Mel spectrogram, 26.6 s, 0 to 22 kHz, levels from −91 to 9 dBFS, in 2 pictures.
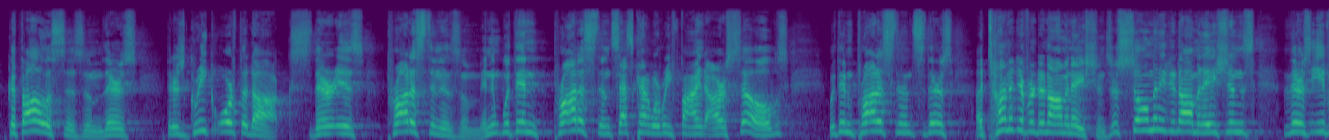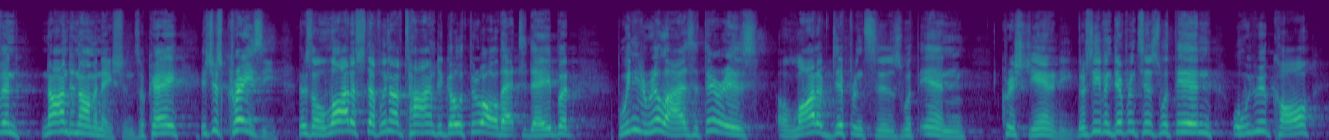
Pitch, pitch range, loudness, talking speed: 230 Hz, 185-260 Hz, -29 LUFS, 170 wpm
